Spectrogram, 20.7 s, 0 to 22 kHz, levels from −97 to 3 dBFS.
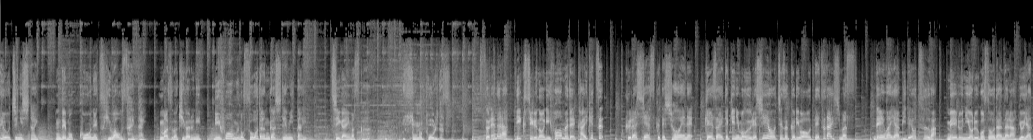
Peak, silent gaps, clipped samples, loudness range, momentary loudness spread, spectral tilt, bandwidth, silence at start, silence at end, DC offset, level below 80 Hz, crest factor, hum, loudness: -4 dBFS; none; under 0.1%; 2 LU; 8 LU; -4.5 dB/octave; 19.5 kHz; 0 s; 0 s; under 0.1%; -36 dBFS; 14 dB; none; -18 LUFS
